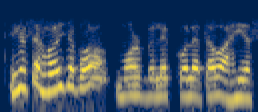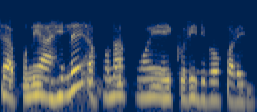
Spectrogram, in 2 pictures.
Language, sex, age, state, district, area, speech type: Assamese, male, 45-60, Assam, Golaghat, rural, conversation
